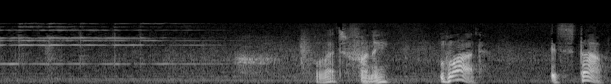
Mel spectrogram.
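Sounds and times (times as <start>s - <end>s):
small bell jingling: 0.0s - 2.8s
speech: 3.2s - 4.9s, 5.5s - 6.0s.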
